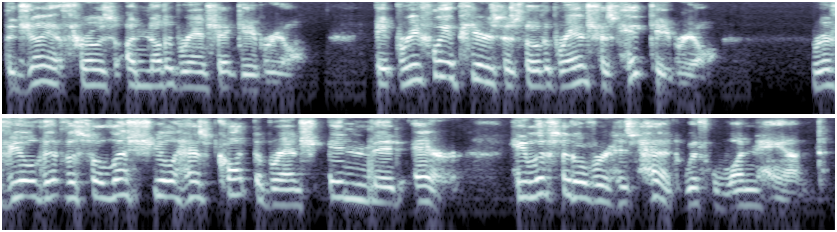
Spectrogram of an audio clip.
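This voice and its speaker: A man's voice: high-pitched, lively intonation, measured pace, bright, forceful tone, low-quality recording. A man reading stage directions as the narrator at a table read of a fantasy script.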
